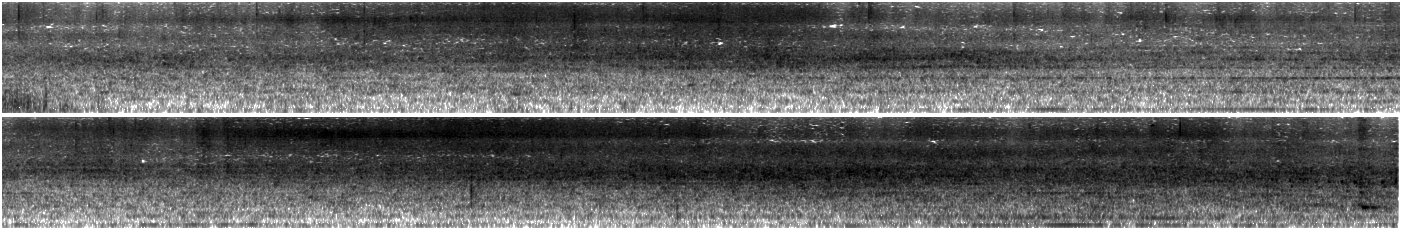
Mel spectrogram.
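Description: Heavy rain falling on a city street, with traffic hissing through the wet road. A low rumble of passing vehicles swells in the middle and again near the end as a city bus goes by.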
